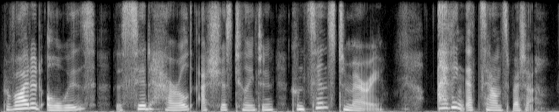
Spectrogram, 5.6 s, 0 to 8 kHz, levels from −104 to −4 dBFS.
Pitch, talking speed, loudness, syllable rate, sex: 210 Hz, 160 wpm, -21 LUFS, 5.6 syllables/s, female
